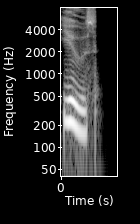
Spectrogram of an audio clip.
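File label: "use", American English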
